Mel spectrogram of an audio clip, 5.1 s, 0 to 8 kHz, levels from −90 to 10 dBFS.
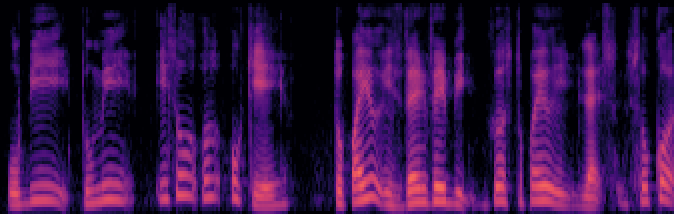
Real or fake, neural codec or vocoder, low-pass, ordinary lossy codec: fake; codec, 16 kHz, 4 kbps, FunCodec, trained on Chinese and English, 50 frames a second; 7.2 kHz; none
